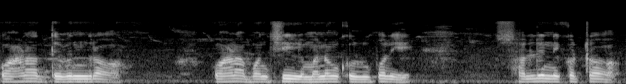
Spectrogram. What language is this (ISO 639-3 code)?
ori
